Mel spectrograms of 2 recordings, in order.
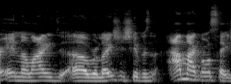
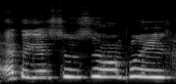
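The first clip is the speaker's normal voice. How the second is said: higher, pleading in panic as labor starts; panicked plea; 11 semitones higher, 3 dB louder than usual. Retold or imitated. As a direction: beg him like something is going wrong. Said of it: "she's freaking out".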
